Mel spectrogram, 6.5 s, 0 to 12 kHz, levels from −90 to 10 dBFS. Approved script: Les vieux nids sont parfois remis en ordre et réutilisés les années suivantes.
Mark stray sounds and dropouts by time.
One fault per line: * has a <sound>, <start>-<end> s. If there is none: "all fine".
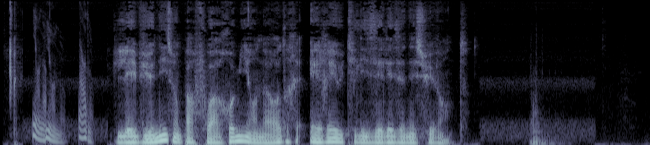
* has a chirp, 0.3-0.9 s
* has a thud, 5.3-5.7 s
